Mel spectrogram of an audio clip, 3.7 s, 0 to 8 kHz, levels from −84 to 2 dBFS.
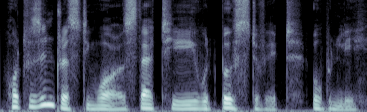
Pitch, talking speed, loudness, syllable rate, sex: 100 Hz, 180 wpm, -18 LUFS, 4.8 syllables/s, male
